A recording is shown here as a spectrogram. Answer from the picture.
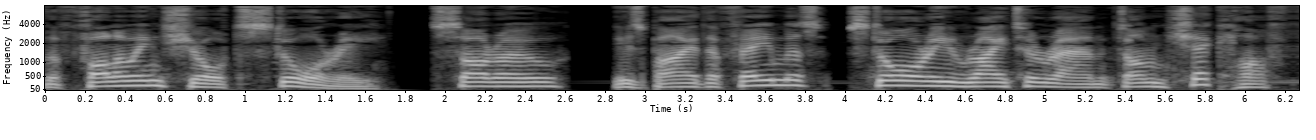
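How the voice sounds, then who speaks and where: Using a plain, everyday voice, a man talks at a fairly slow pace, fairly high in pitch, with lively intonation. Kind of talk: audiobook short story reading.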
